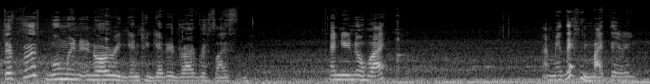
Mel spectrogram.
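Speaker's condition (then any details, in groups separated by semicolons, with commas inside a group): Profound deafness; genetic auditory nerve damage, born hearing or hard of hearing, profoundly deaf by age five; deaf voice, sounds different, sometimes taken for German accent, once reported as drunk slurring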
